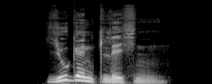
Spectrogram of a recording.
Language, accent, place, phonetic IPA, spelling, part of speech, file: German, Germany, Berlin, [ˈjuːɡn̩tlɪçn̩], jugendlichen, adjective, De-jugendlichen.ogg
- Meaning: inflection of jugendlich: 1. strong genitive masculine/neuter singular 2. weak/mixed genitive/dative all-gender singular 3. strong/weak/mixed accusative masculine singular 4. strong dative plural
